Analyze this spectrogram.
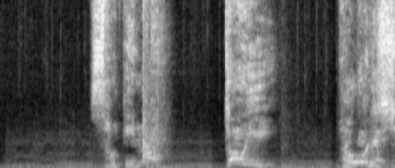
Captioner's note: speaking Cherokee language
